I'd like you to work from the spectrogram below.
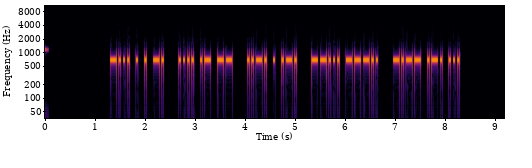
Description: Morse code, heard as a keyed tone, about 28 wpm, 700 Hz. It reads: BEEN HAM FER 78 YRS
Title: Practice QSO - Exchange 3 - More Info - 28wpm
